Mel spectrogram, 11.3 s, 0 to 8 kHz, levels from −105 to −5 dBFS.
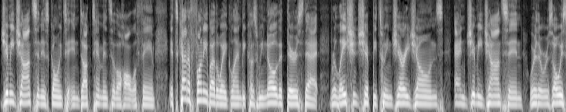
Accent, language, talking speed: American, English, 195 wpm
